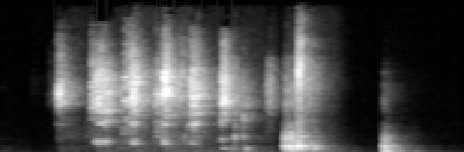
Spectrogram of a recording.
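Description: Two dice rolled during a tabletop role-playing game's damage roll: a rapid, rattling clatter lasting about two seconds, then one short click after a brief pause, with no talk.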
